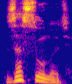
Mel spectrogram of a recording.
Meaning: 1. to put (in) 2. to poke, to stick in
- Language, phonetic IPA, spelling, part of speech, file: Russian, [zɐˈsunʊtʲ], засунуть, verb, Ru-засунуть.ogg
